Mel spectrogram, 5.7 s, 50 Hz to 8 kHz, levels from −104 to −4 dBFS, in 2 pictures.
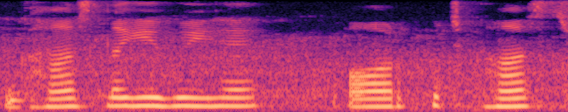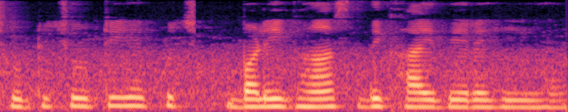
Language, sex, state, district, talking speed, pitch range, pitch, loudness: Hindi, female, Uttar Pradesh, Etah, 170 wpm, 200-220 Hz, 205 Hz, -19 LUFS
